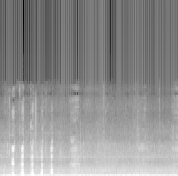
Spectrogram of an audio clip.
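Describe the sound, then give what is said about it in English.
Steady low rumble of a car cabin on the move, a constant road drone filling the whole stretch, with a brief indistinct voice near the start. “I'm driving along in the car, you can hear that.”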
